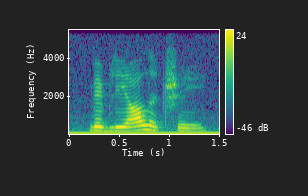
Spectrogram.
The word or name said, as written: bibliolatry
